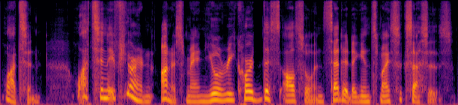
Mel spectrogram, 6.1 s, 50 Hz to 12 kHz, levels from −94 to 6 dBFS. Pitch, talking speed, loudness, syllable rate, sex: 155 Hz, 185 wpm, -20 LUFS, 5.3 syllables/s, male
